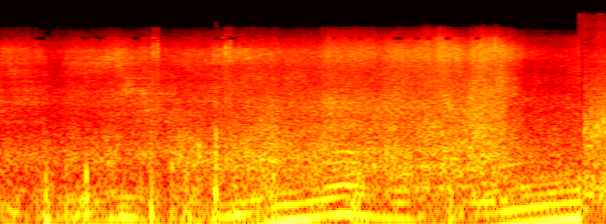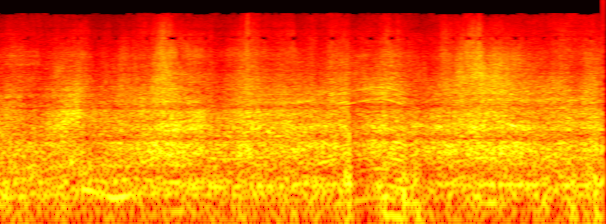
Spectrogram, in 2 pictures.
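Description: BMW car engine revving hard while drifting on snow, its pitch rising and dropping in steps. About six seconds in it cuts to another BMW's engine running under load, mixed with a hiss of sprayed snow.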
